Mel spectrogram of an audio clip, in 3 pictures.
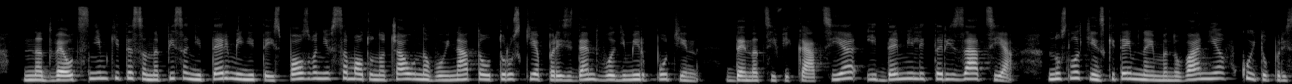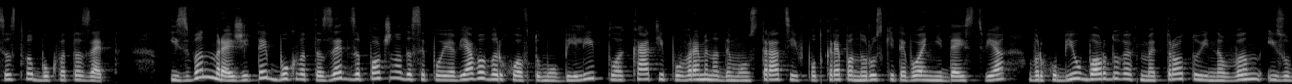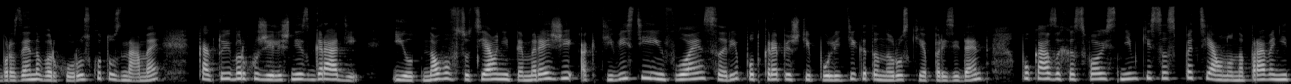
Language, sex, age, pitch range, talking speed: Bulgarian, female, 20-39, 205-250 Hz, 135 wpm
